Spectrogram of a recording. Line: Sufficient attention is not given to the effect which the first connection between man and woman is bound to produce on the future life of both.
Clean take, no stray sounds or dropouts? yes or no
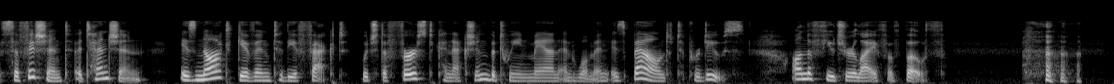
no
